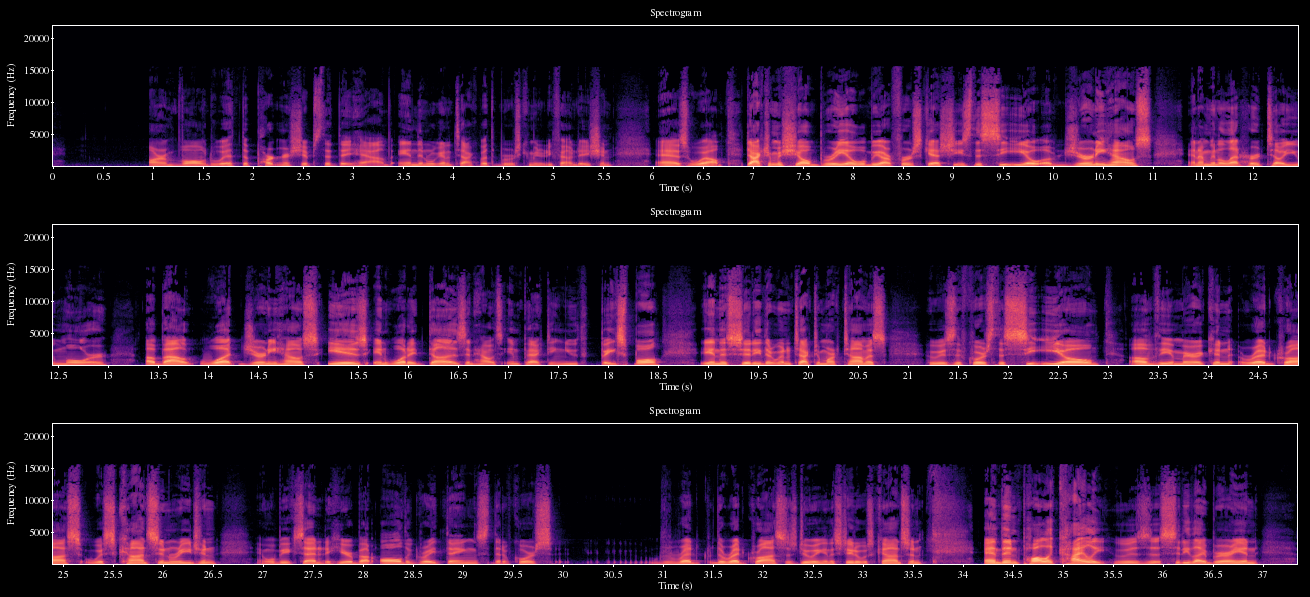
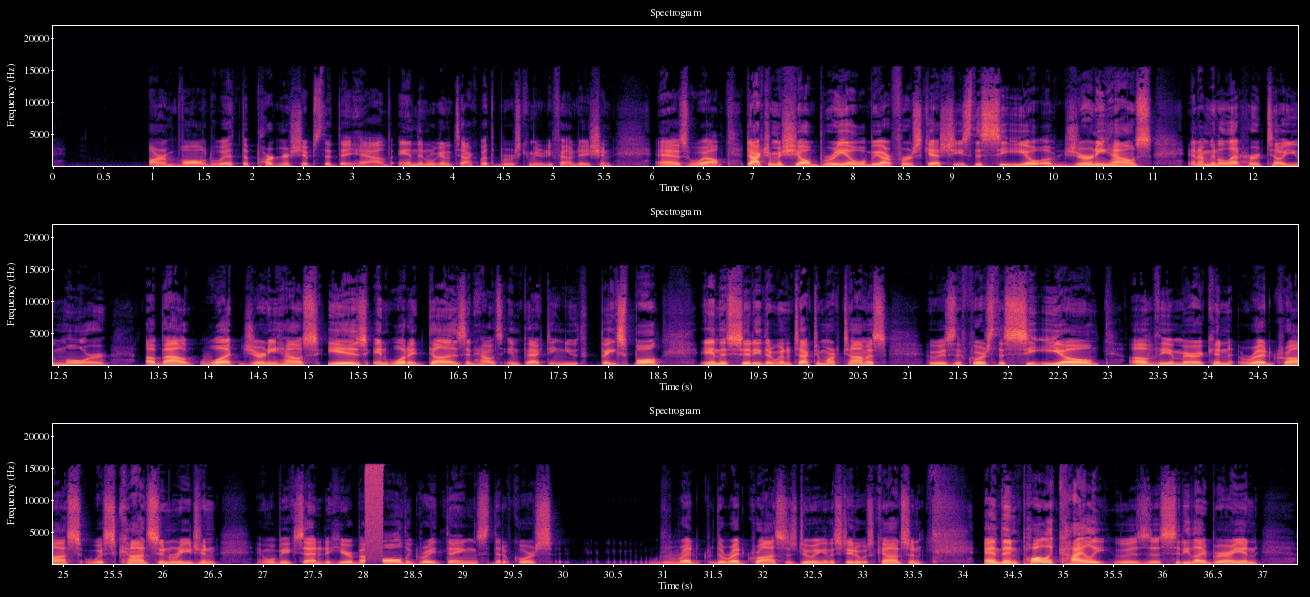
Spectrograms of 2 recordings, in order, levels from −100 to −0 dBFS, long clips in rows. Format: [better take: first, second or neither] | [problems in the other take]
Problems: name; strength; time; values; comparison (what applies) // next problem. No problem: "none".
first | audio cutting out; filled with static; at 28 s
